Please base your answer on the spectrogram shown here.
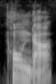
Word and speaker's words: Punda: Every one is pronounced exactly as it is spelled, and the accent is always on the last syllable but one, as Punda, the donkey, Hamdani, etc.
